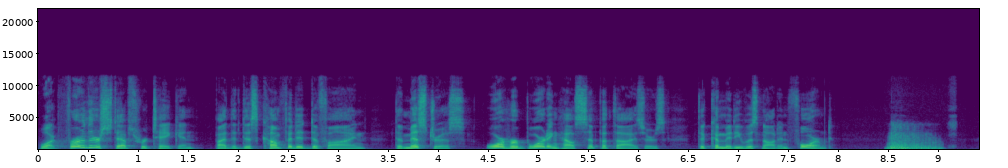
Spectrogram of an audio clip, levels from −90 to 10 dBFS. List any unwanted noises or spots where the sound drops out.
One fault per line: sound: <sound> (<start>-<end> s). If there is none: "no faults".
sound: sniff (8.5-9.2 s)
